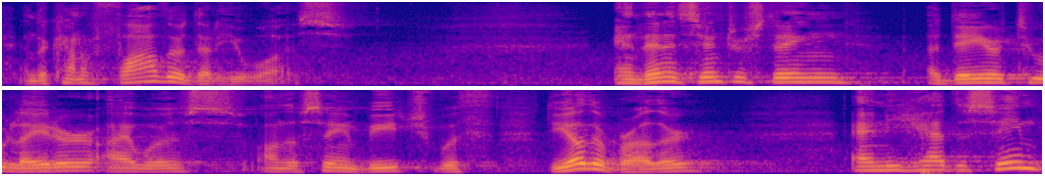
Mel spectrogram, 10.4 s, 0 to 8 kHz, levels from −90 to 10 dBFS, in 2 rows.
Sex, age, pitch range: male, 60-79, 100-135 Hz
